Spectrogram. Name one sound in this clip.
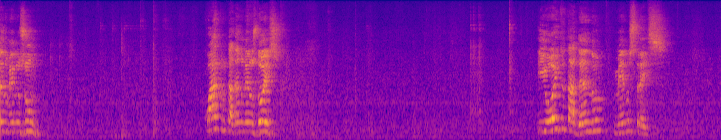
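A young man speaks calmly in short bursts, heard close by.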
